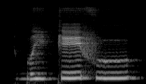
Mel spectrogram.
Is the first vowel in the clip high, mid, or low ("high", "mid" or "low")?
high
